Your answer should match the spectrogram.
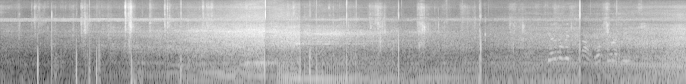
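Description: Road traffic: a motor vehicle passing on the main road, its engine hum and tyre noise swelling from about three seconds in, after a few sharp ticks.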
